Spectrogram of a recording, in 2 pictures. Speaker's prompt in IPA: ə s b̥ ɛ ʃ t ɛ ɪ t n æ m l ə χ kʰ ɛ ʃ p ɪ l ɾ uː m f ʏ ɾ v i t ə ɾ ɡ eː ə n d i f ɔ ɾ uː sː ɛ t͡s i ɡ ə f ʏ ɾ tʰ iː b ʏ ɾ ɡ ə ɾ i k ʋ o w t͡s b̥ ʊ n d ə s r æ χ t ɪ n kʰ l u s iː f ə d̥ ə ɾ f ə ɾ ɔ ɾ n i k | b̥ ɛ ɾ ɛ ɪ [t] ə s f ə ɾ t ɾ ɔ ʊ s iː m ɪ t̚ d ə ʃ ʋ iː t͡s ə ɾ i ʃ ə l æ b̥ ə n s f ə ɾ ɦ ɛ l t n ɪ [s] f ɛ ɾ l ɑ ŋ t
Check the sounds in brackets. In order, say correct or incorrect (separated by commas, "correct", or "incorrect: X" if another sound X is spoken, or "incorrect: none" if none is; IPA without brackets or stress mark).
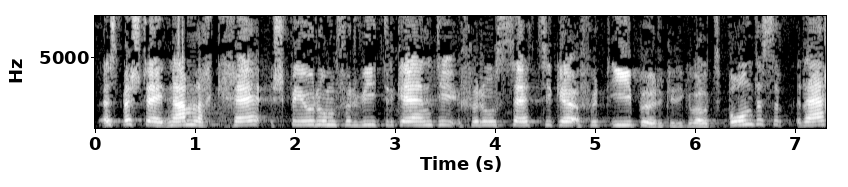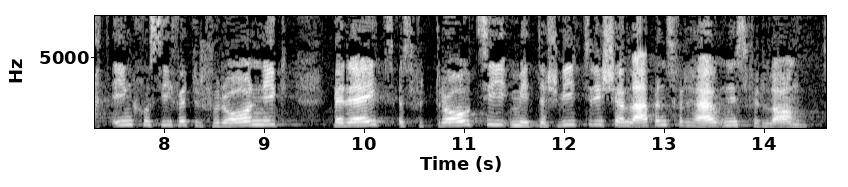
incorrect: t͡s, correct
